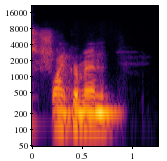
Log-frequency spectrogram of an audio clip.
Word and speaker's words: Schlenkerman: So on YouTube, um, it'll just look for my first and last name, Chris Schlenkerman.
